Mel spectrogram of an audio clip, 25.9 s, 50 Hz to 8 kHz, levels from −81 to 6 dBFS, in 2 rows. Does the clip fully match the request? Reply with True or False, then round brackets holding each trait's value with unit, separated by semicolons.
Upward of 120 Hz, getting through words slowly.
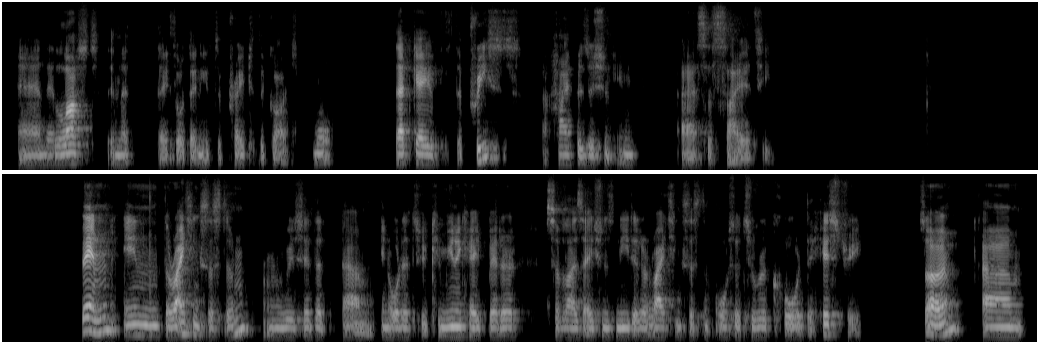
True (135 Hz; 120 wpm)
